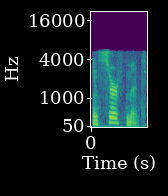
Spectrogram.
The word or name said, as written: enserfment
